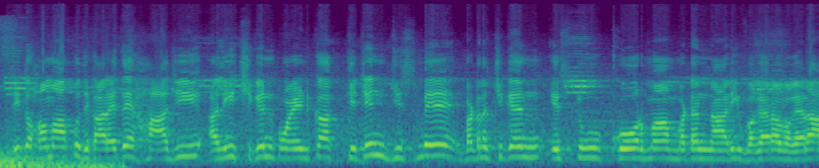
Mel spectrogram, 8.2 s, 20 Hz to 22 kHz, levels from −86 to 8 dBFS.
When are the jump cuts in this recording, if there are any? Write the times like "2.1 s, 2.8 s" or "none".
none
